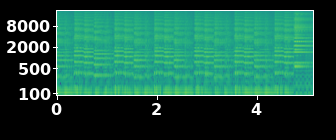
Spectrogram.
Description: There is no code.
